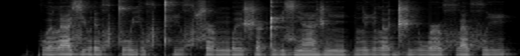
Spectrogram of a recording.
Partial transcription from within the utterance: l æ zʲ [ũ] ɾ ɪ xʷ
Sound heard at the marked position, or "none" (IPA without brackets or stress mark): u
